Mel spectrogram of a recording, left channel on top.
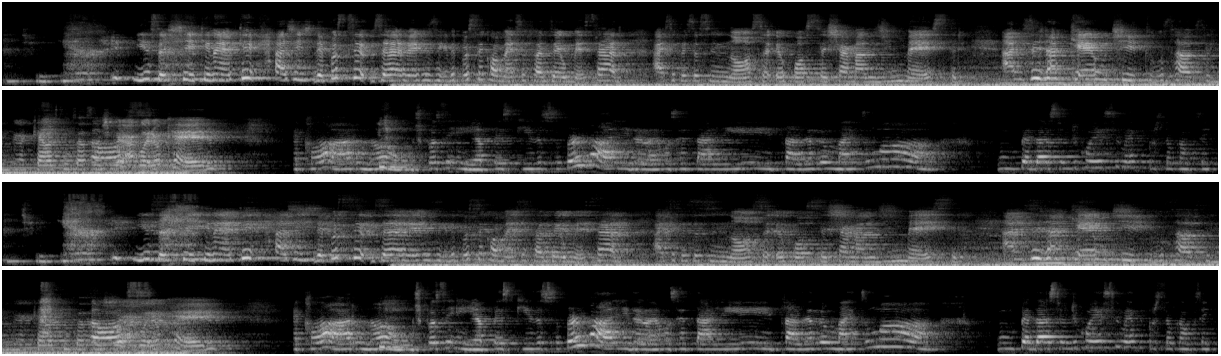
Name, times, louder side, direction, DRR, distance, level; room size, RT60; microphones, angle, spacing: voice 1, 0.0-1.1 1.5-2.0 12.5-12.7 13.0-14.0 15.1-21.8 22.1-24.2, right 4 dB, 65° right, 6 dB, 2.4 m, -27 dB
voice 2, 1.0-14.8 15.9-16.1, left 2 dB, 50° left, 1 dB, 2.1 m, -25 dB
sound 1, 3.9-14.0, equal, 50° right, 3.2 m, -25 dB
21.0 x 14.5 x 8.7 m, 1.1 s
head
